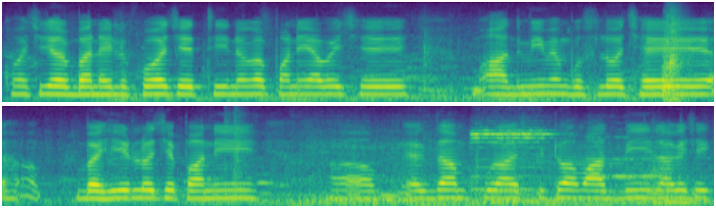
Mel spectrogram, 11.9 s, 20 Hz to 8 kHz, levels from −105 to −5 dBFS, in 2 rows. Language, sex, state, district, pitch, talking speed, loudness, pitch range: Maithili, male, Bihar, Bhagalpur, 185 Hz, 140 wpm, -20 LUFS, 180-190 Hz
